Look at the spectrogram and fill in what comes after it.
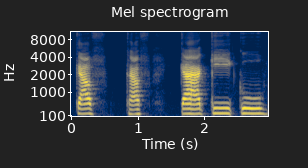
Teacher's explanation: berada di pangkal lidah bertemu dengan langit lunak dan keras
